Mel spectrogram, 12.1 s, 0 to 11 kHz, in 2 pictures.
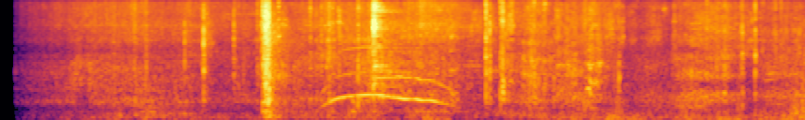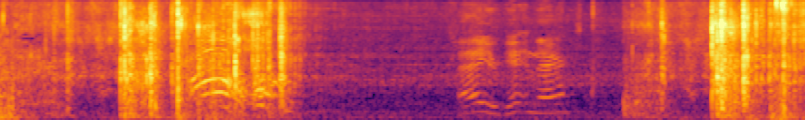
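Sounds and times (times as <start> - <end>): skateboard wheels rolling on concrete: 0.1 - 12.0
skateboard clack: 1.0 - 8.4, 10.5 - 12.0.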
